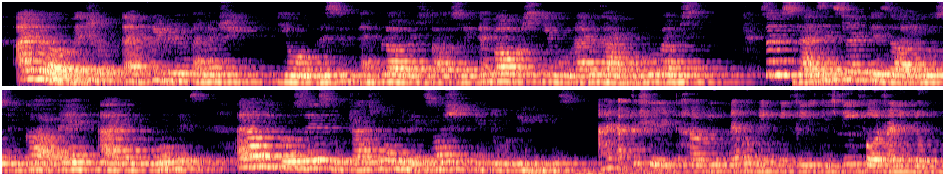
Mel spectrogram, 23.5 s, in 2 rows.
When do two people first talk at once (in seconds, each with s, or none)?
none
